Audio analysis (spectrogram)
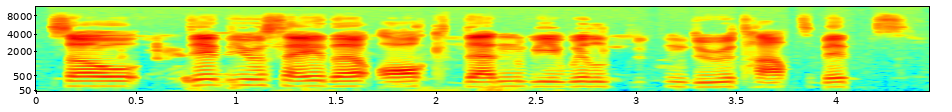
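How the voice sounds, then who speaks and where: A man's voice: on the high side, fairly even intonation, slow, fairly bright tone, clean tone, no echo. A man from Norway doing casual, joking commentary on a fan fiction readthrough over an online voice call. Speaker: commentator reading aloud.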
